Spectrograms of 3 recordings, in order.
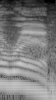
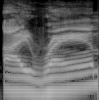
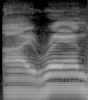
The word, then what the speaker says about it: Iran: guy for mispronouncing Iran and saying Iran like I Ran So Far Away can you say it either way uh well I guess they like to hear Iran and not Iran and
